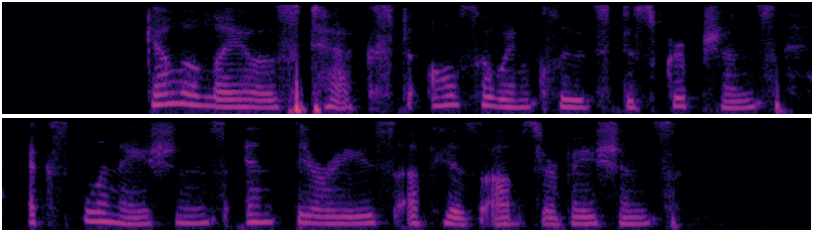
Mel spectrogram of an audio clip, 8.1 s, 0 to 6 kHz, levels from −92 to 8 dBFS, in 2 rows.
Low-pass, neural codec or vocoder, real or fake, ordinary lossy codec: 5.4 kHz; none; real; Opus, 16 kbps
